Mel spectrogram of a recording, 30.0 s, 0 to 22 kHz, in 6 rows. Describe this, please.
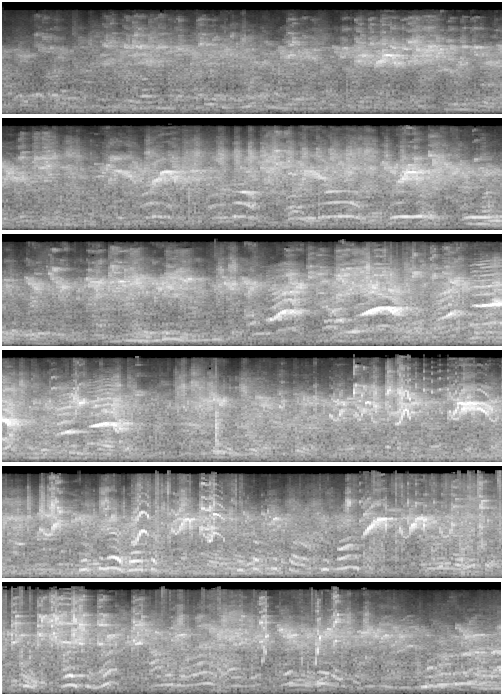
Soundscapes > Indoors
28/08/2025 - Tashkent, Uzbekistan Bird market on Tashkent bazaar Zoom H2N
market, birds, livestock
